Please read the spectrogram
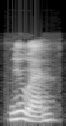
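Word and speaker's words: NeuN: Basically, there's something called, I don't know how you pronounce this. How do you pronounce this? Nu-N? – Nu-N.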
